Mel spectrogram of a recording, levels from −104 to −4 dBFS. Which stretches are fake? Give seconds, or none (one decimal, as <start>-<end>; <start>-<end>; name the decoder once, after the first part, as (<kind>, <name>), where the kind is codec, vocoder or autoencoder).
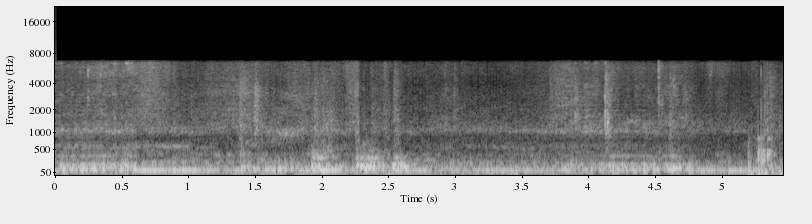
0.0-0.6 (vocoder, HiFi-GAN); 3.8-4.8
